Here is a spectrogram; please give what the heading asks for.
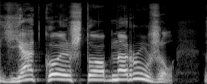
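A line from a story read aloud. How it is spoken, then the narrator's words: Shouting over noise. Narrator (Russian): заорал Эдмундс, чтобы её перекричать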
